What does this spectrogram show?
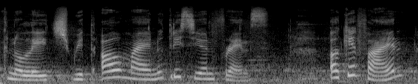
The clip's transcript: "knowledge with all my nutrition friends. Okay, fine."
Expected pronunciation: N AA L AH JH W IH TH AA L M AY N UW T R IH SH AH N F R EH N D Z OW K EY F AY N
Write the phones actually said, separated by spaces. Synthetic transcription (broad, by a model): N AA L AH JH W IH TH AA L M AY N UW T R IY S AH N F R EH N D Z OW K EY F AY N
